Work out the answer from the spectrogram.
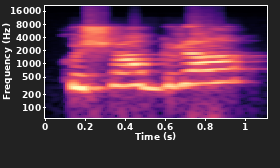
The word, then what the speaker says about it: Kushagra: So I have to ensure that Kushagra, I hope I'm pronouncing your name correctly.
